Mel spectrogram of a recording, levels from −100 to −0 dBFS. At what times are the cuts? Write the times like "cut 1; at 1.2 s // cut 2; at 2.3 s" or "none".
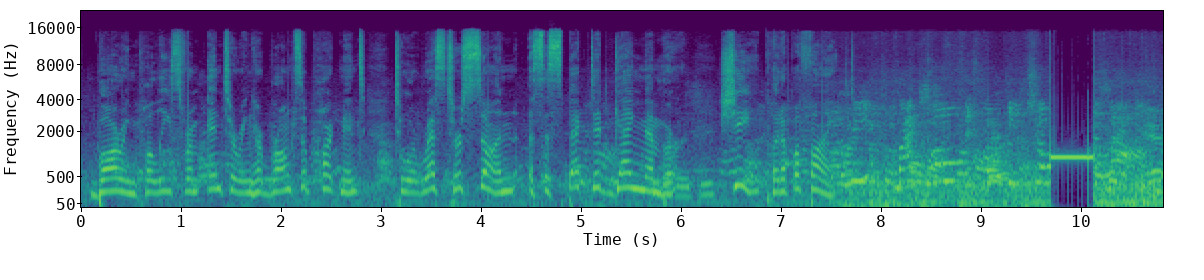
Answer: none

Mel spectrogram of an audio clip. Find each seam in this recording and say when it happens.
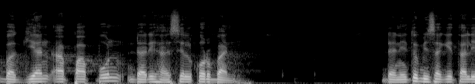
none

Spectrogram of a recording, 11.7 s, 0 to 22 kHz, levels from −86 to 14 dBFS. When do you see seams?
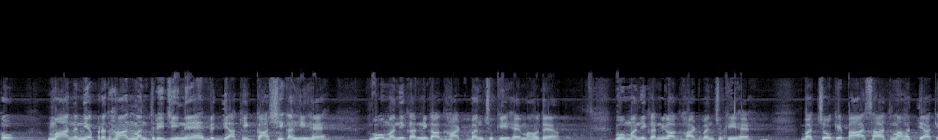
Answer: none

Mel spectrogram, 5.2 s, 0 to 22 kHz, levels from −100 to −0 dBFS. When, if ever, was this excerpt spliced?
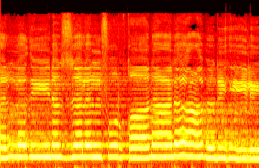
none

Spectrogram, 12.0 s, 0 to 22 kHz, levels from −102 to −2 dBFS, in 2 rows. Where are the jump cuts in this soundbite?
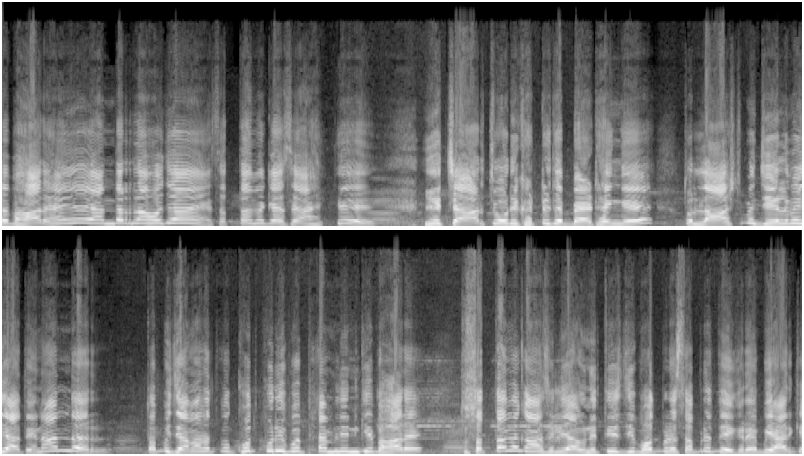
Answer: none

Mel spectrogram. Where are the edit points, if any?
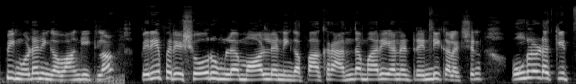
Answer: cut 1; at 1.2 s

